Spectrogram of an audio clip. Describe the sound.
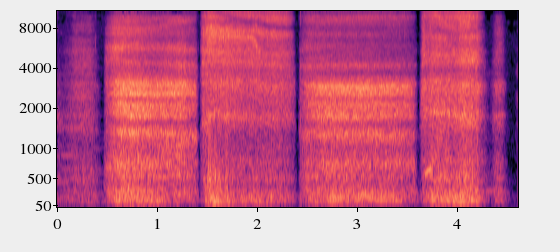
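A voice mimics heavy, snorting breaths: four long, loud, rasping huffs in quick succession and a short final puff, with no speech.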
